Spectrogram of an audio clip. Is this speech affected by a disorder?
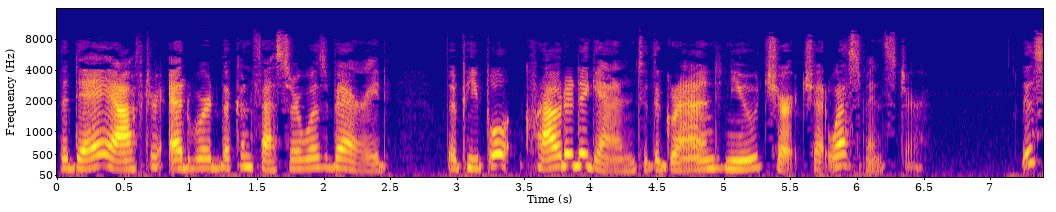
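No.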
